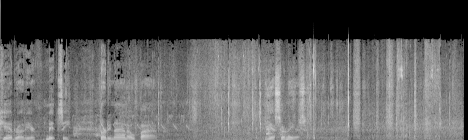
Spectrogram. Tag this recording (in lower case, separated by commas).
speech, canids, bark, pets, animal, dog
